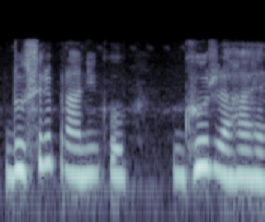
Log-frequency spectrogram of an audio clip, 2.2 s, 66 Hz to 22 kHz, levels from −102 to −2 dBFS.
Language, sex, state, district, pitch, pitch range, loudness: Hindi, female, Uttar Pradesh, Jalaun, 230 Hz, 225-260 Hz, -28 LUFS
